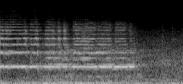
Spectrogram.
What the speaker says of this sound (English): There you go, that's the brakes.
